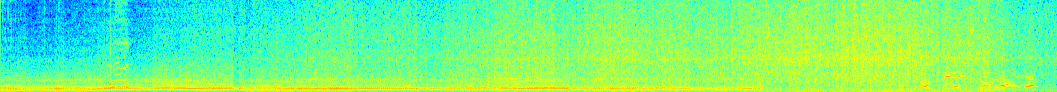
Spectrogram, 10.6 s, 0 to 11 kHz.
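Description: A Shelby GT500 pulls hard on the Pocono Raceway track, its engine note climbing steadily in a loud, continuous rising drone that drops away near the end, with a driver whooping and voices over the roar.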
